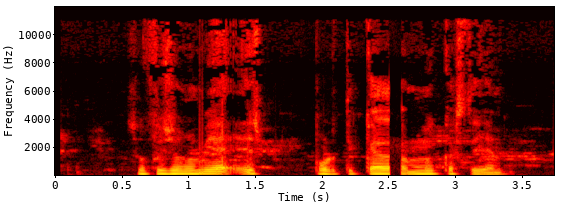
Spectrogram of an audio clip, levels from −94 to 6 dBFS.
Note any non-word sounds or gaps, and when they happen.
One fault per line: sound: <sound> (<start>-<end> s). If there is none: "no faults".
sound: dropout (2.5-2.6 s)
